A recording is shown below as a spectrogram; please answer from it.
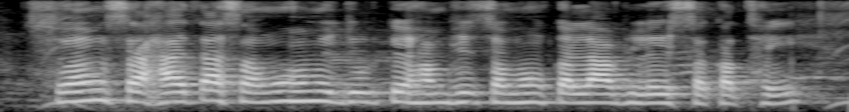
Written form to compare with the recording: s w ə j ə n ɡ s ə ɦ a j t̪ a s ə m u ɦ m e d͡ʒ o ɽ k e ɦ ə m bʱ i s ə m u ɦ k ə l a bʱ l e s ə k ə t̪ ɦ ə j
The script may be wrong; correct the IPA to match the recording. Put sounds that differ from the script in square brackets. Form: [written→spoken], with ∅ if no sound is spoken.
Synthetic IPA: s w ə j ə [n→ŋ] ɡ s ə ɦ a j t̪ a s ə m u ɦ m e d͡ʒ [o→u] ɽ k e ɦ ə m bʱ i s ə m u ɦ k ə l a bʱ l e s ə k ə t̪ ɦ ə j

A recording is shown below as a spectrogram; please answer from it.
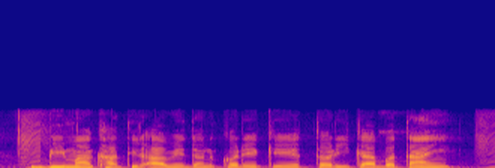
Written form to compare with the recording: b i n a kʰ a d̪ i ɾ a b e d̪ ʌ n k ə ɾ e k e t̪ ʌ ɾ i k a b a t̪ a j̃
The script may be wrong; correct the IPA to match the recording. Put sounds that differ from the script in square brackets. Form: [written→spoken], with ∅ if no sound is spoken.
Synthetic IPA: b i [n→m] a kʰ a [d̪→t̪] i ɾ a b e d̪ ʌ n k [ə→ʌ] ɾ e k e t̪ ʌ ɾ i k a b [a→ʌ] t̪ a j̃

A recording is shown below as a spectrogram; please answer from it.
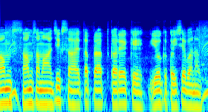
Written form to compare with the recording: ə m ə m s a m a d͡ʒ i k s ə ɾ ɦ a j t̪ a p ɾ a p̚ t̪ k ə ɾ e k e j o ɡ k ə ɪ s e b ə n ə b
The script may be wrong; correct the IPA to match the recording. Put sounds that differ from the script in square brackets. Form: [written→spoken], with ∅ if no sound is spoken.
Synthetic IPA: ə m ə m s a m a d͡ʒ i k s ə [ɾ→∅] ɦ a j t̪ a p ɾ a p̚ t̪ k ə ɾ e k e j o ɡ k ə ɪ s e b ə n ə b

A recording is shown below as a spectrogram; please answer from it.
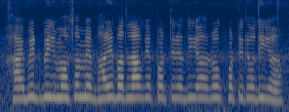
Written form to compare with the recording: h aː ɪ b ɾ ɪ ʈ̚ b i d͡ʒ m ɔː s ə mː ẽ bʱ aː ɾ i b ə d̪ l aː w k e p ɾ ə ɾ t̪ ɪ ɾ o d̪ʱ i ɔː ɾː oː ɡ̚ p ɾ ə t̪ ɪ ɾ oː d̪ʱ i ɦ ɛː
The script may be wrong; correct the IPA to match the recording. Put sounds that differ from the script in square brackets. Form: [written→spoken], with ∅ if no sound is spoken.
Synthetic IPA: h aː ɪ b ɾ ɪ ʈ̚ b i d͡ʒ m ɔː s ə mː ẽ bʱ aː ɾ i b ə d̪ l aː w k e p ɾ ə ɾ t̪ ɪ ɾ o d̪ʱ i ɔː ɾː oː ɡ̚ p ɾ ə t̪ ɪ ɾ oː d̪ʱ i ɦ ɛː

